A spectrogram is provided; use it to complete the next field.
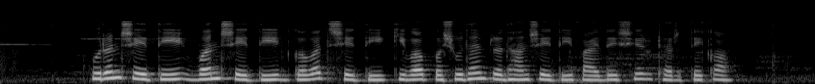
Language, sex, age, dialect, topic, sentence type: Marathi, female, 18-24, Standard Marathi, agriculture, question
